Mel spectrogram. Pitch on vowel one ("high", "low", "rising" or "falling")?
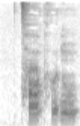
low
